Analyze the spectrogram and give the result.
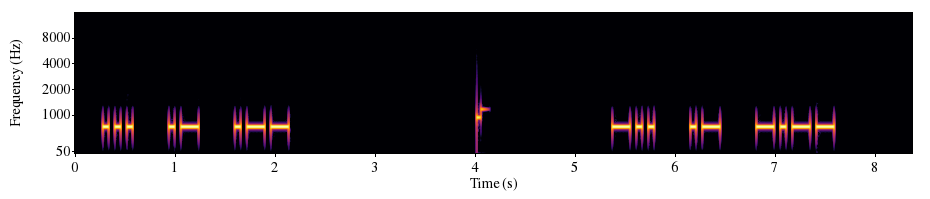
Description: Morse code, heard as a keyed tone, about 21 wpm, spaced as for 15 wpm, 700 Hz. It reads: SAW DAY
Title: 2x Character Spacing - Top 500 Words - 20wpm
